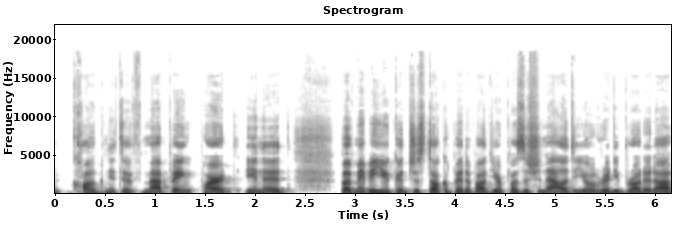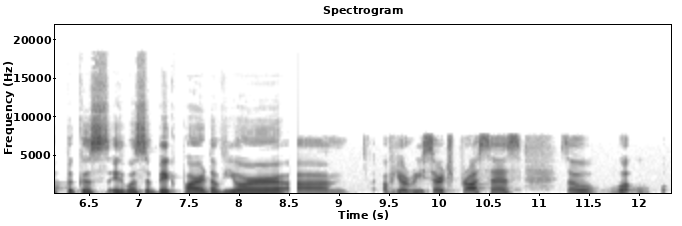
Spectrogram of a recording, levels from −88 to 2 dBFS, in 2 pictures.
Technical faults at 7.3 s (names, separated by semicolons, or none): none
